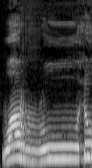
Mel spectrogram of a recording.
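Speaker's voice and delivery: वर्रूहु with a thick, full ra held long; heavy ra. Shown as a demonstration. Teacher demonstrating the heavy ra to students. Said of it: "रॉ को आपने मोटा भी करना है".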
